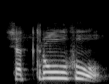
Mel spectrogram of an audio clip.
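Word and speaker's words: ಶತ್ರುಃ: ಉಚ್ಚಾರಣೆ ಅಸೌಮಯಹತ ಶತ್ರುಹು ನೋಡಿ ಶತ್ರುಹು ತಕೆ ರ ಬತ್ತು ಮತ್ತೆ ಉ ಸ್ವರ ಕೂಡಿದೆ ಸೋ ಹಾಗಾಗಿ ವಿಸರ್ಗ ಕೂಡ ಉ ಹೇಳಬೇಕು ಶತ್ರುಹು ಹನಿಷೆ ನೋಡಿ ಇಲ್ಲಿ ಶಾಲಗೆ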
